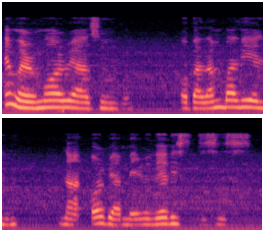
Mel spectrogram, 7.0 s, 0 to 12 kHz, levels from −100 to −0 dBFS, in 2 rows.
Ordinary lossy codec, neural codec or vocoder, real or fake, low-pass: none; none; real; 7.2 kHz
